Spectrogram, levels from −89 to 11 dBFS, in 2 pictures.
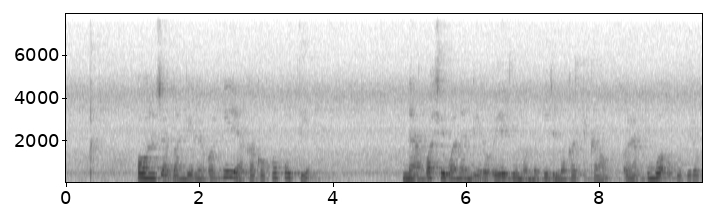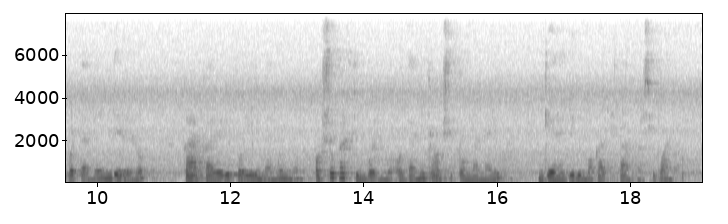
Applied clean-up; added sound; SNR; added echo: none; Mechanical fan; 19 dB; reverberation time 1.0 s.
